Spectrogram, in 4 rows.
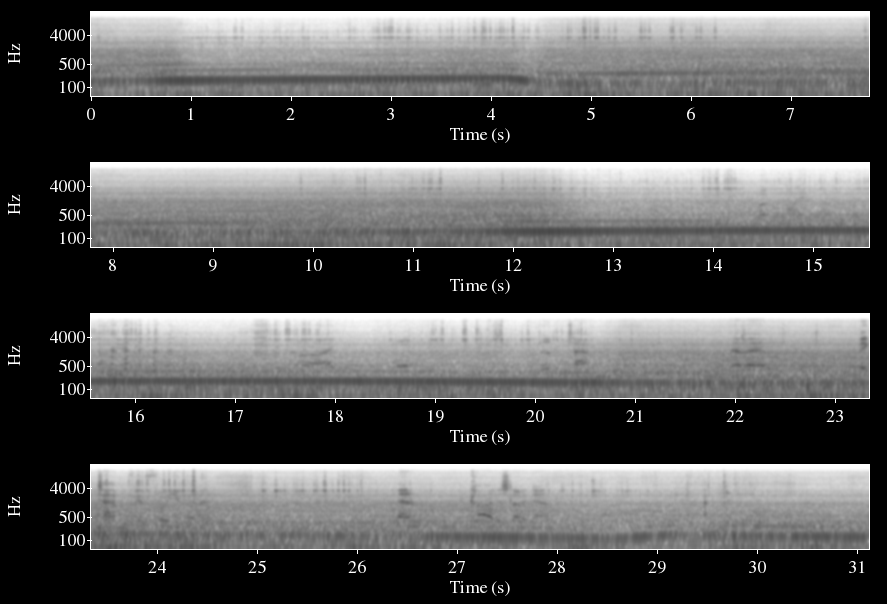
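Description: Citroën DS3's 1.6-litre petrol four-cylinder engine, heard from inside the cabin, running hard at high revs under road and tyre noise. Its pitch drops sharply about four seconds in as the automatic gearbox changes gear, climbs back and holds, then sags near the end as the car slows.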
